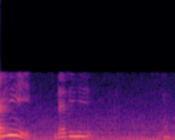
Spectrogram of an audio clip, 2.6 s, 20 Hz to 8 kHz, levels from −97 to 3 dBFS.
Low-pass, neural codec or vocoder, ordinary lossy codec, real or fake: 7.2 kHz; none; AAC, 16 kbps; real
